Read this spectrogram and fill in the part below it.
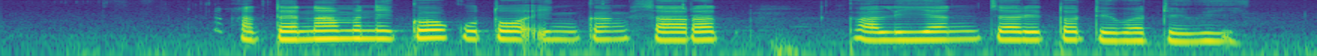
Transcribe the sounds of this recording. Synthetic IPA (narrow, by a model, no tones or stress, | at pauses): ʔat̪ɛnamənikɔkut̪ɔʔḭŋkaŋsaɾat̪̚kalijant͡ʃaɾit̪ɔɖ̥e̤waɖ̥e̤wi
